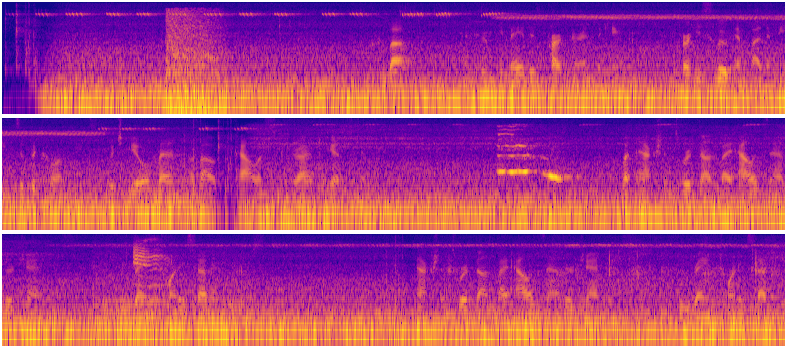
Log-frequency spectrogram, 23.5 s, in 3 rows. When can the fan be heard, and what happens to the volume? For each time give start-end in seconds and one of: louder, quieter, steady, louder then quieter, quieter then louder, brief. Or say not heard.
0.0-23.4 steady.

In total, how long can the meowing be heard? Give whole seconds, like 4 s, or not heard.
3 s.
